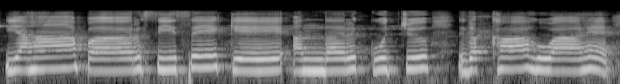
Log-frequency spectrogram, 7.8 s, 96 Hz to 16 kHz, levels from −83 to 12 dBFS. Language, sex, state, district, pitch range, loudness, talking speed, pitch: Hindi, female, Uttar Pradesh, Saharanpur, 225-245 Hz, -13 LUFS, 70 wpm, 235 Hz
